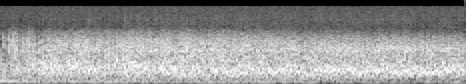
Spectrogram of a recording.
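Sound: explosion sound effect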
